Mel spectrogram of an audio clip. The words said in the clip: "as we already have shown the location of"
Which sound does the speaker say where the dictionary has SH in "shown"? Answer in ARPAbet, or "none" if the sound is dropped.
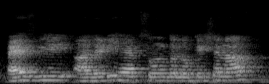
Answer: S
